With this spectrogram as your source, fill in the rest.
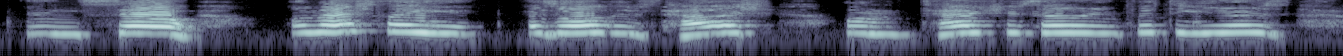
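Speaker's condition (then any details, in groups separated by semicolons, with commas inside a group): Cerebral palsy; from birth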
